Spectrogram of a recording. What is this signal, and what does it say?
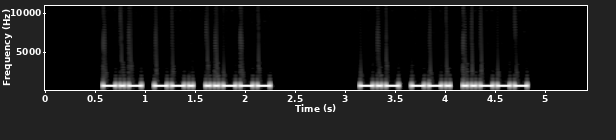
Morse code, heard as a keyed tone, about 28 wpm, 700 Hz. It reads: KG2 KG2
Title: USA Call Sign Prefixes - Repeated 2x - 28wpm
